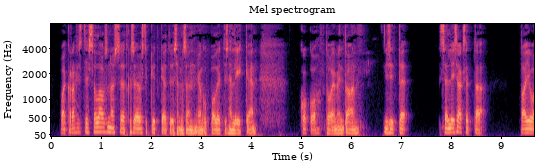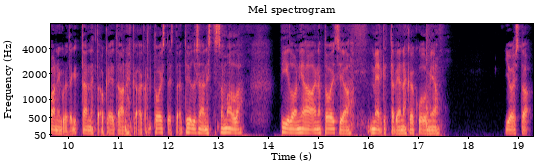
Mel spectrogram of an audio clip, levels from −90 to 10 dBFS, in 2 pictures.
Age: 30-49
